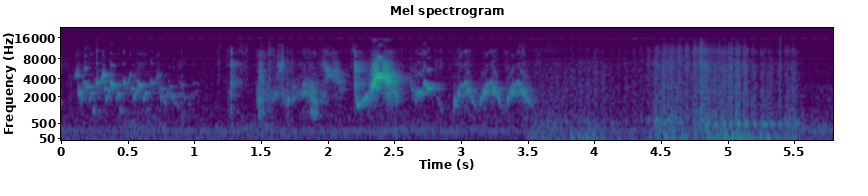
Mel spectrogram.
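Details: Pet budgie with a large mimicked vocabulary, warbling indoors; rippling trills and a loud squeak, then wavy whistled notes, followed by a soft fluttering rustle.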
